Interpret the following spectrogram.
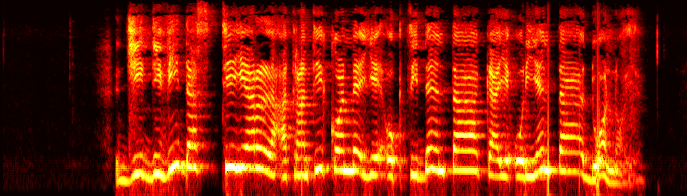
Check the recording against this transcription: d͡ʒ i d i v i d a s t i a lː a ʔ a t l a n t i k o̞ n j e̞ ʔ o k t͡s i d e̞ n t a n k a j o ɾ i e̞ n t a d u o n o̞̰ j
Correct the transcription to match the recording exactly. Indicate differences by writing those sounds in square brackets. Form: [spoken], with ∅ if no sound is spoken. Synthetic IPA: d͡ʒ i d i v i d a s t i [e] lː a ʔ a t l a n t i k o̞ n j e̞ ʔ o k t͡s i d e̞ n t a [∅] k a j o ɾ i e̞ n t a d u o n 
